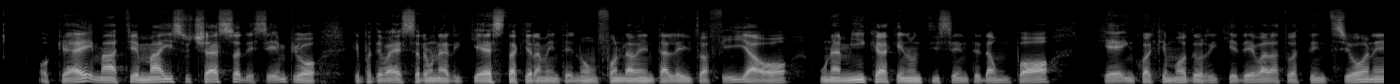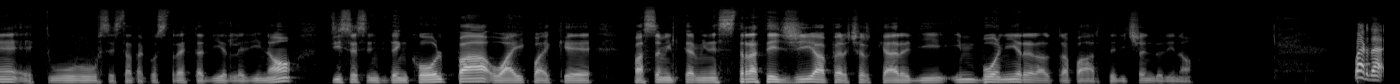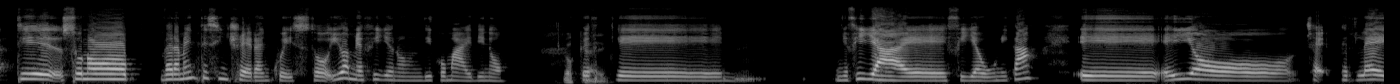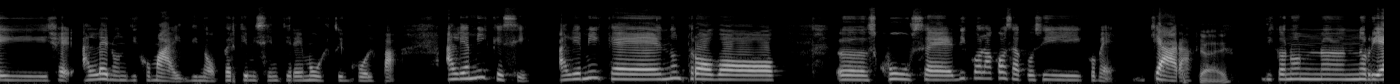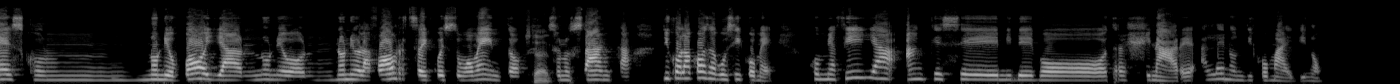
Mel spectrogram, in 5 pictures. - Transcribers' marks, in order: stressed: "strategia"; stressed: "imbonire"; other background noise; tapping; "cioè" said as "ceh"; "cioè" said as "ceh"
- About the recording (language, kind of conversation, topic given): Italian, podcast, Come gestisci lo stress nella vita di tutti i giorni?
